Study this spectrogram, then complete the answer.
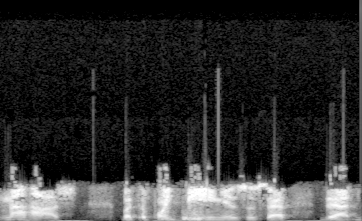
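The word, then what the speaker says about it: Nachash: And Mark, explain, the Hebrew meaning of N-A-C-H-A-S-H, because I think they pronounce it Nahash, but the point being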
